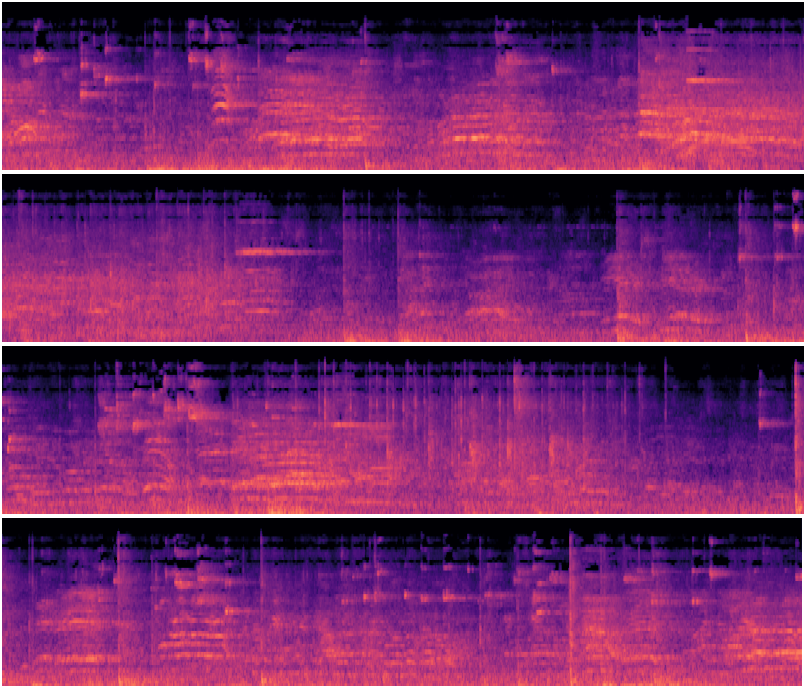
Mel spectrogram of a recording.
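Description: Volleyball rally in a large gym: sharp slaps of the ball being served, set and hit at intervals, among the shouts and calls of players and spectators.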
